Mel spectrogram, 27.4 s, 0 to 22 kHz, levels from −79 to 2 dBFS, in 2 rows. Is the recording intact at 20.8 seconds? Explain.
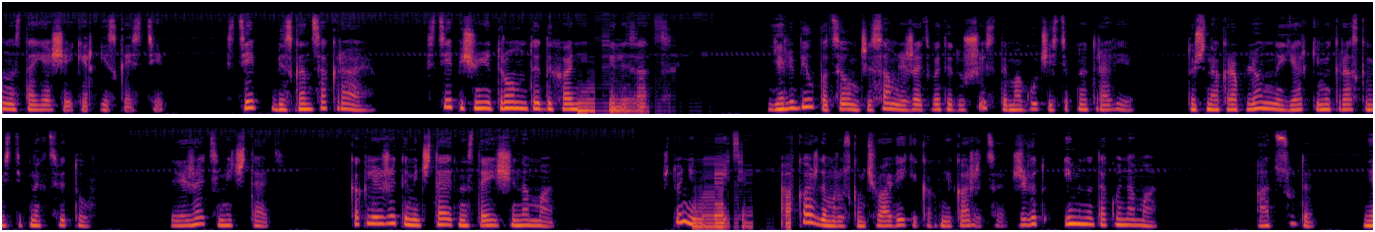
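No. From 20.62 to 21.59 s the sound turns into a rigid, metallic buzz at 133 Hz: robotic sound from repeated short buffers. Late-arriving audio was likely filled by looping a segment of about 7.5 ms, replacing roughly two-thirds of the span.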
